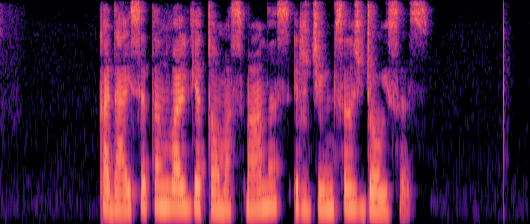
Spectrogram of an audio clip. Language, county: Lithuanian, Vilnius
